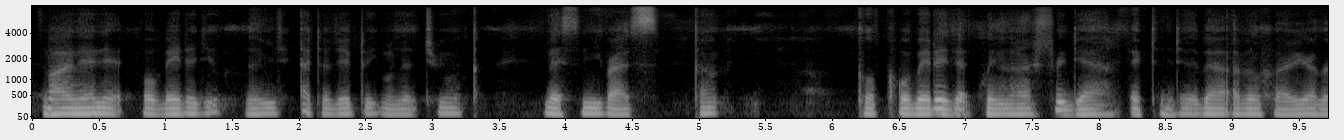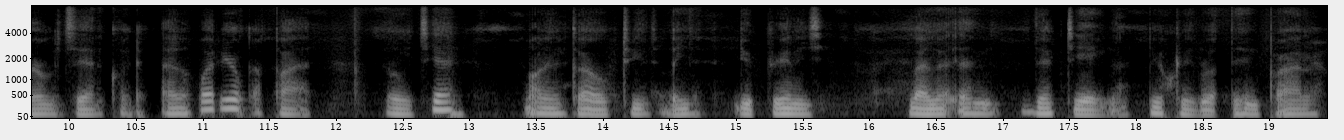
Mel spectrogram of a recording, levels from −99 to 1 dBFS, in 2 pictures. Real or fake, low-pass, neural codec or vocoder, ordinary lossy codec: fake; none; codec, 16 kHz, 0.5 kbps, FunCodec, trained on Chinese and English, 25 frames a second; none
